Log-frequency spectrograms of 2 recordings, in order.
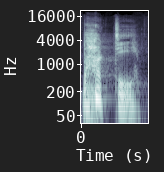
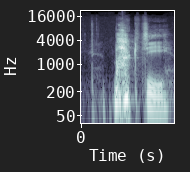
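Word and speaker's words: bhakti: and it's if if if I was a Sanskrit scholar it would be something like bakti bakti because that H is an aspirational sound yoga and this is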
